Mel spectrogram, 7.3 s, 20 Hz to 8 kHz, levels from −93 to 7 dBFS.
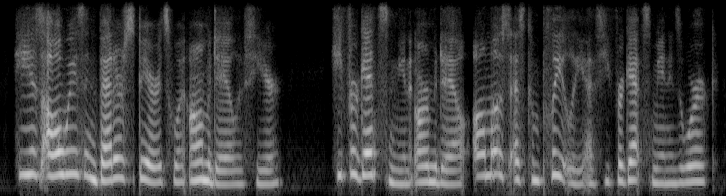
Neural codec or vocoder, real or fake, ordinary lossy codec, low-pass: codec, 16 kHz in and 24 kHz out, 0.9 kbps, LongCat-Audio-Codec, four codebook decoder; fake; Opus, 32 kbps; 7.2 kHz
